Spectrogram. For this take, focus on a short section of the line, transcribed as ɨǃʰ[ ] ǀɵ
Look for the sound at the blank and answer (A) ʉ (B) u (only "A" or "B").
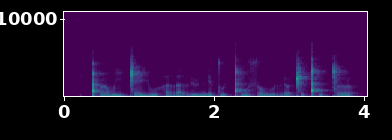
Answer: A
